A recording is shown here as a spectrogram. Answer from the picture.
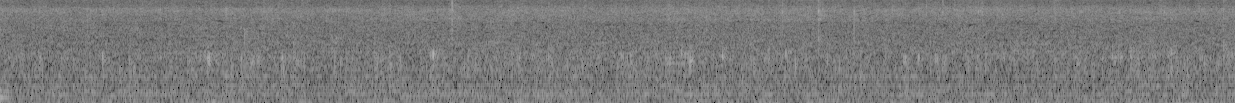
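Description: Minced kefta, onion and spices cooking in oil in a steel pot on a gas stove: a soft, steady sizzle with scattered small crackles.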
